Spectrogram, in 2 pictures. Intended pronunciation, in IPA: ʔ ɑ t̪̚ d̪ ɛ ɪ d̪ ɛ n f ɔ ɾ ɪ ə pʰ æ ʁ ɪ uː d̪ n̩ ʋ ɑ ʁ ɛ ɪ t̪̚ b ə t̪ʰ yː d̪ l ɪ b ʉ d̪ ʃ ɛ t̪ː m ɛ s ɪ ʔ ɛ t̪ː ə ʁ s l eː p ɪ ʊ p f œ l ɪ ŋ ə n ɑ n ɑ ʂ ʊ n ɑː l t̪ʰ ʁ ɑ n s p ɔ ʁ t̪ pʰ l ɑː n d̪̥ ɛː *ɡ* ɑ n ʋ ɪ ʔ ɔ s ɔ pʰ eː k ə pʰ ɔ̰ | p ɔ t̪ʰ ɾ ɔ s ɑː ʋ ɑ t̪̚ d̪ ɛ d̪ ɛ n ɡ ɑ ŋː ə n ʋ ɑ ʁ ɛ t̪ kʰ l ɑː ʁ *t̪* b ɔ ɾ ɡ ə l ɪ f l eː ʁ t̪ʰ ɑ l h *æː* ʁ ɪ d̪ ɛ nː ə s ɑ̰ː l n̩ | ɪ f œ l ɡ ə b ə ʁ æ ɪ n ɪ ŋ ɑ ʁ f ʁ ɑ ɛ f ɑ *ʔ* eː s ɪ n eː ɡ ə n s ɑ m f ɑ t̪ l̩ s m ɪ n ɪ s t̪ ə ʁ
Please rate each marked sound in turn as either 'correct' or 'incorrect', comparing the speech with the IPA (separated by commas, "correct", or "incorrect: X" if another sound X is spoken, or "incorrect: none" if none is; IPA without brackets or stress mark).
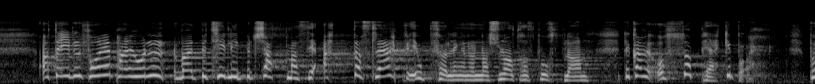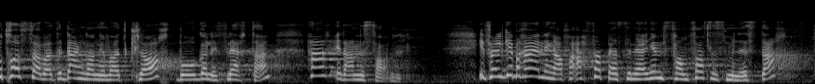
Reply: incorrect: k, correct, correct, incorrect: p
